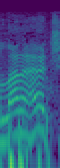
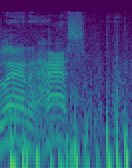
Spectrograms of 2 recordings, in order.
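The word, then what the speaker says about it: Lannahechee: the right here I rode down to the Lana Hetchy River I caught some beautiful steelhead trout you mean the Lana no no no the Lana hatch it runs right near here yeah but it's pronounced Lana Hass why is everything in English set differently than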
